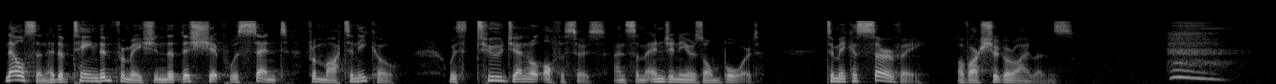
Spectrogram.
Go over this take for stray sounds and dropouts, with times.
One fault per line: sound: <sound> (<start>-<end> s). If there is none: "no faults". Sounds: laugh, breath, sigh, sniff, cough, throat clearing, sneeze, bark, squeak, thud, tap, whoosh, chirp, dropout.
sound: sigh (11.6-12.5 s)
